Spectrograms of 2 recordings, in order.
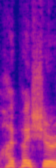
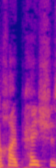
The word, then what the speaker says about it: Hypatia: Yeah, well Hypatia is such a weird that's a sort of Victorian pronunciation. Yeah, I was going to say it doesn't Hypatia Oh. Hypatia.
